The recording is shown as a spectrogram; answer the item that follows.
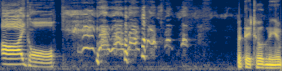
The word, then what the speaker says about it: Igor: him who writes this he is approached by eigor Dr Frankenstein Frankenstein you're putting me on no it's pronounced Frankenstein do you also say frck no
